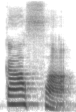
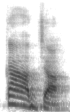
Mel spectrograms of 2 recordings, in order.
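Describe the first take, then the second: First: The middle consonant is a hissing s sound. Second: The middle consonant is a buzzing z sound. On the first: The speaker calls it wrong. "এখানে এস কে সয়ের মতো উচ্চারণ করা যাবে না" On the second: The speaker calls it right. "আমাদের এস এর উচ্চারণ করতে হবে জ এর মতো"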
